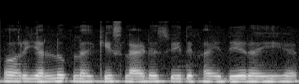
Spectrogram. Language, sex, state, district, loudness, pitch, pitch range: Hindi, male, Chandigarh, Chandigarh, -14 LUFS, 135 Hz, 130-135 Hz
